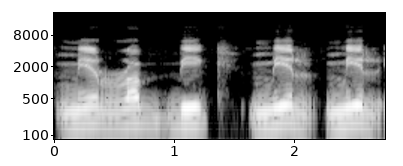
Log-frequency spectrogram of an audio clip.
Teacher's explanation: مر مر، یہ ادغام ہو رہا ہے، غنہ نہیں ہے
